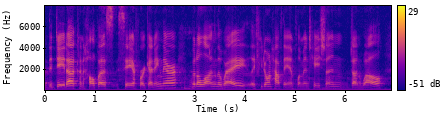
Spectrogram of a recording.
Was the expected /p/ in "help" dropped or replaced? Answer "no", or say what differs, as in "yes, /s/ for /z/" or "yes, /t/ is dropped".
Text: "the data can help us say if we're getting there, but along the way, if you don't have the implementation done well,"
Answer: no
